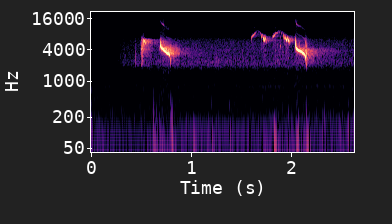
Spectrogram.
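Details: Marsh tit giving two short bursts of thin, high, sharply downslurred notes, the second preceded by a few quick looping chips, in otherwise silent surroundings.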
